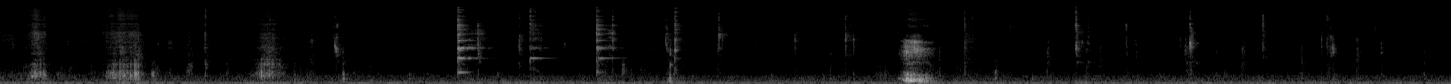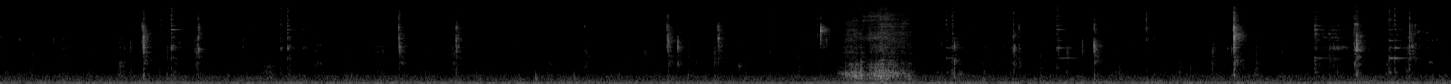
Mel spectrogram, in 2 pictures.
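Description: A person chewing a mouthful of spicy mixed noodles with whelk and shiitake mushrooms, heard close up as a steady run of small wet mouth clicks. Two louder, longer eating sounds come about nine seconds in and again around twenty-three seconds.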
